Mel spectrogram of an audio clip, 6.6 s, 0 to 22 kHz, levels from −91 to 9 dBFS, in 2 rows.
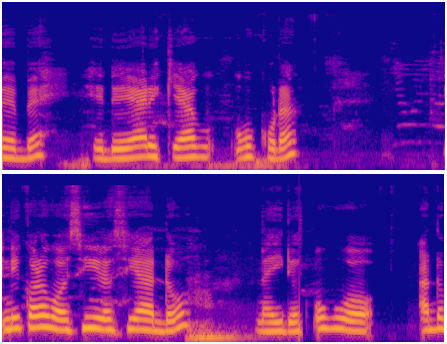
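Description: A brief glitch cuts through the speech at 2.60 s, and a longer one follows from 5.55 to 5.58 s, just after "na irio". Both come from damaged data in a compressed stream: corrupted bytes make the decoder misread frames and lose sync until it finds the next frame header.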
